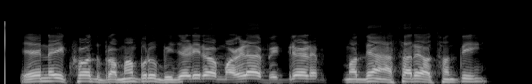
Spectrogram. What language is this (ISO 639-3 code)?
ori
